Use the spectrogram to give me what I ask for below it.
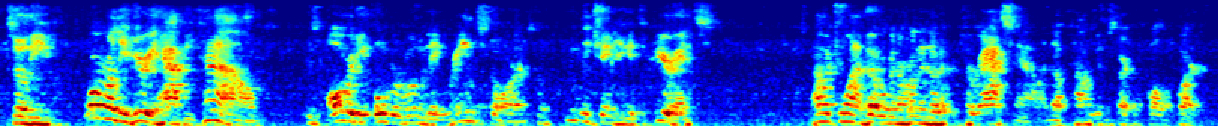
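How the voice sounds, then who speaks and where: A man's voice: on the high side, lively intonation, brisk, a little hiss or hum. Wry rambling male game streamer. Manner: rambling, wry, musing aloud. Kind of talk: casual gameplay commentary. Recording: distant roomy lo-fi stream recording.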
